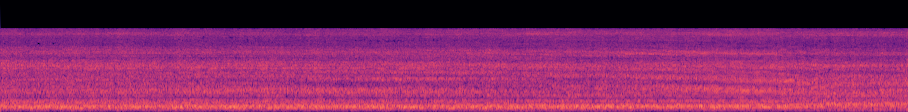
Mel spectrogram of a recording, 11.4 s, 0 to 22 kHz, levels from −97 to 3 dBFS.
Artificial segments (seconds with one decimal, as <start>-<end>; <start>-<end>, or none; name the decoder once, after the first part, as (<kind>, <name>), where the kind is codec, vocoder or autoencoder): 8.8-9.7 (vocoder, WaveNeXt)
